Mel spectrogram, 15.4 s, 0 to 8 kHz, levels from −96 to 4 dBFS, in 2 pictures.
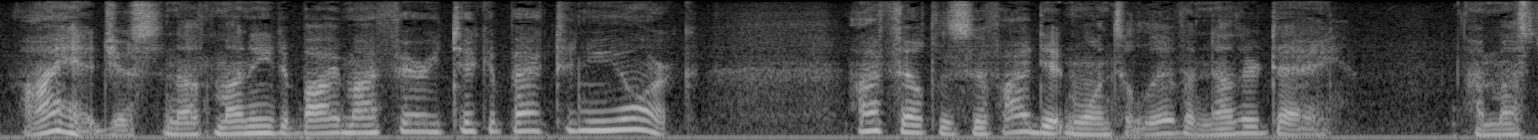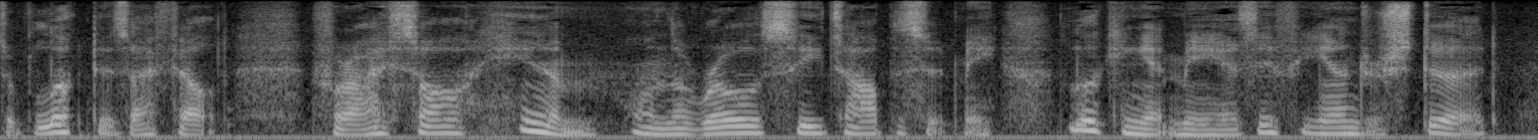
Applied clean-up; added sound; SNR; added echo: none; none; none; none.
